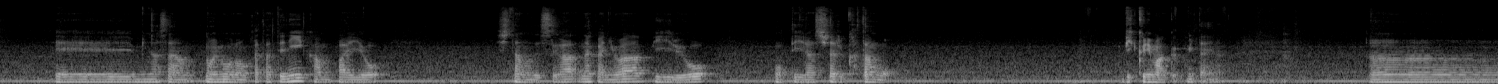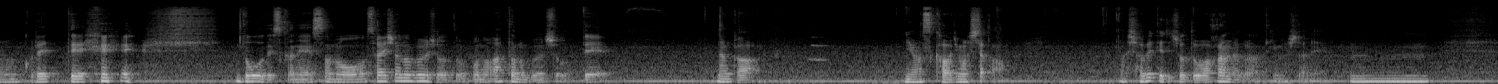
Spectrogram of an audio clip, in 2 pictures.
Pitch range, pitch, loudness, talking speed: 75-120 Hz, 110 Hz, -28 LUFS, 235 characters per minute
